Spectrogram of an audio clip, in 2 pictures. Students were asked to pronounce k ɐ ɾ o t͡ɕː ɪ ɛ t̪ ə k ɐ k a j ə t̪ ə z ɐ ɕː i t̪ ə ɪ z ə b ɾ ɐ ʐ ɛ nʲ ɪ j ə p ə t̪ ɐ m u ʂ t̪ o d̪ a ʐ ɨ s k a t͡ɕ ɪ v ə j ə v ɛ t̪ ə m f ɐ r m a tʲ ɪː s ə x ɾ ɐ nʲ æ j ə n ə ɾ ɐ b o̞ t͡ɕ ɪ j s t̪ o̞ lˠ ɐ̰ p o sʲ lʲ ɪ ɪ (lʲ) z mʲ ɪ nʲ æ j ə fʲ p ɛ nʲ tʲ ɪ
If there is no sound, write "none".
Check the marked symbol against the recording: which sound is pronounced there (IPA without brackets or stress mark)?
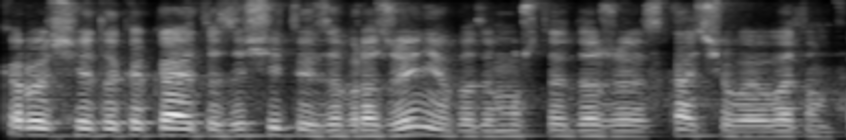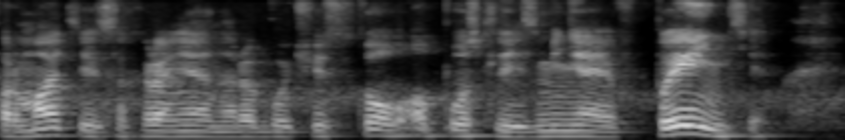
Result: none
